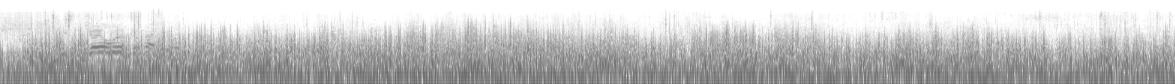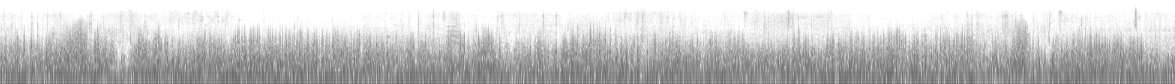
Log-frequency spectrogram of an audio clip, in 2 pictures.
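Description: Wind buffeting the microphone of a body-mounted action camera on a mountain bike riding down a dirt trail, over a steady rumble of tyres and frame rattle with frequent jolts from bumps. The loudness dips briefly once, about halfway.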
